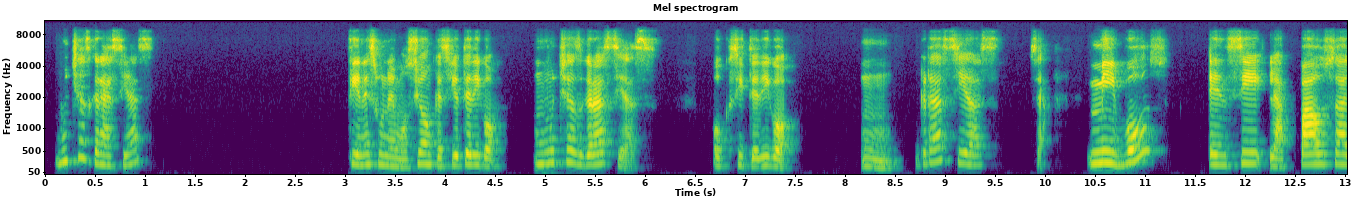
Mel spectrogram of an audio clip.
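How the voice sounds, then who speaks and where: Woman, middle pitch, expressive, teaching tone, talks to listeners directly. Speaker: book discussion co-host. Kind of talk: casual explanatory talk.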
